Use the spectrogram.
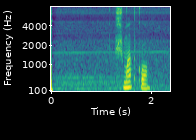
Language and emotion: Russian, neutral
